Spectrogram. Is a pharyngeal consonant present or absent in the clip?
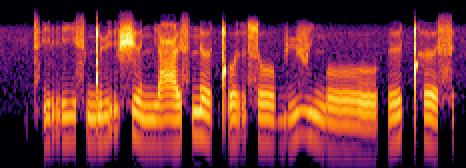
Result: present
